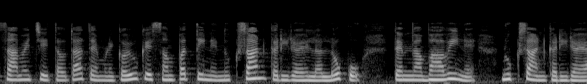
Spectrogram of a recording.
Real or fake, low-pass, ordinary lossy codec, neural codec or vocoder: real; 7.2 kHz; none; none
